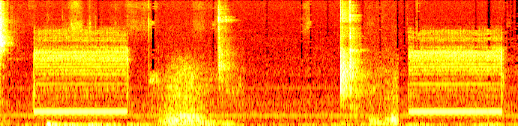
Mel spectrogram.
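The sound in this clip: Telephone tones from a call being dialed, in two long steady bursts separated by a gap filled with rustling and handling noise.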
